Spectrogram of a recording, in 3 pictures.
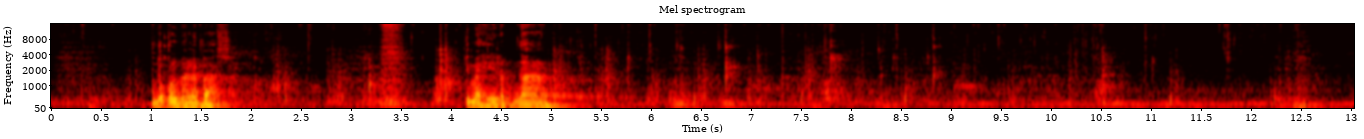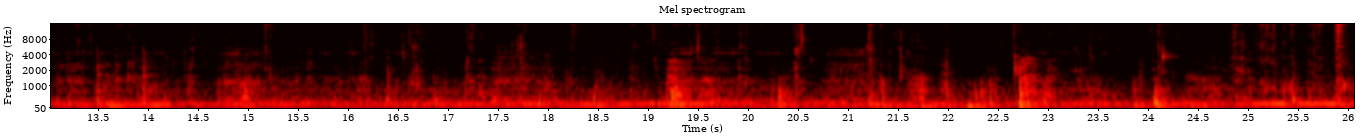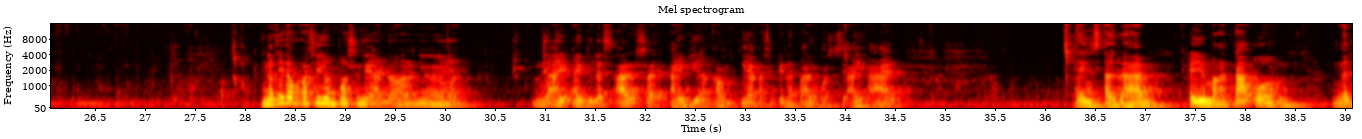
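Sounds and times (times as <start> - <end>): faint low hum: 0.0 - 39.0
chewing and mouth smacks: 1.9 - 4.2, 5.0 - 28.6, 30.0 - 30.9.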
